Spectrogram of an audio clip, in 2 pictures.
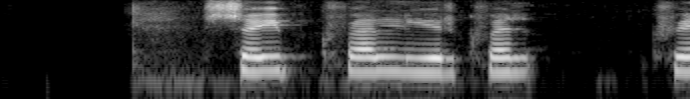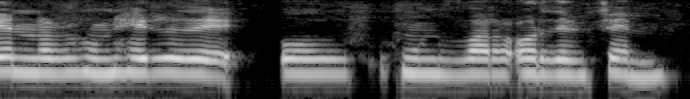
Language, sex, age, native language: Icelandic, female, 12, Icelandic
